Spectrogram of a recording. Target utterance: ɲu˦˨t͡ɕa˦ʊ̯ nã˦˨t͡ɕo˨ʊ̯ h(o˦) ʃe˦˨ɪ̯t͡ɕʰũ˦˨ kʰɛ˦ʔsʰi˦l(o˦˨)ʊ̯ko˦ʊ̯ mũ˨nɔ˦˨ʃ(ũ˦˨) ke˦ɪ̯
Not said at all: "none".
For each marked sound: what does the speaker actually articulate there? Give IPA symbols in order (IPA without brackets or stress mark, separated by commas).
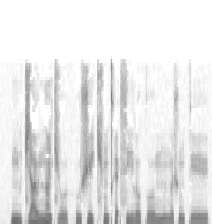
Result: u˦, o˦˨, ũ˦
